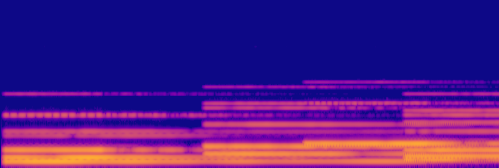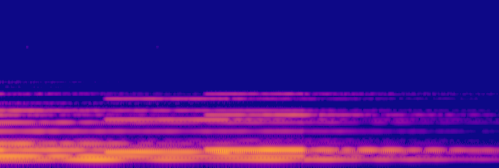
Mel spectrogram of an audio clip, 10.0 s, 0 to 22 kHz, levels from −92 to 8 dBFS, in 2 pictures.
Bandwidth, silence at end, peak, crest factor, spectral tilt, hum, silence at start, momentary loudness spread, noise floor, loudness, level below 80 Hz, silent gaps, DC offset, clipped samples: 3.1 kHz; 0.6 s; -4 dBFS; 14 dB; -14.5 dB/octave; none; 0 s; 13 LU; -47 dBFS; -19 LUFS; -86 dBFS; none; under 0.1%; under 0.1%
